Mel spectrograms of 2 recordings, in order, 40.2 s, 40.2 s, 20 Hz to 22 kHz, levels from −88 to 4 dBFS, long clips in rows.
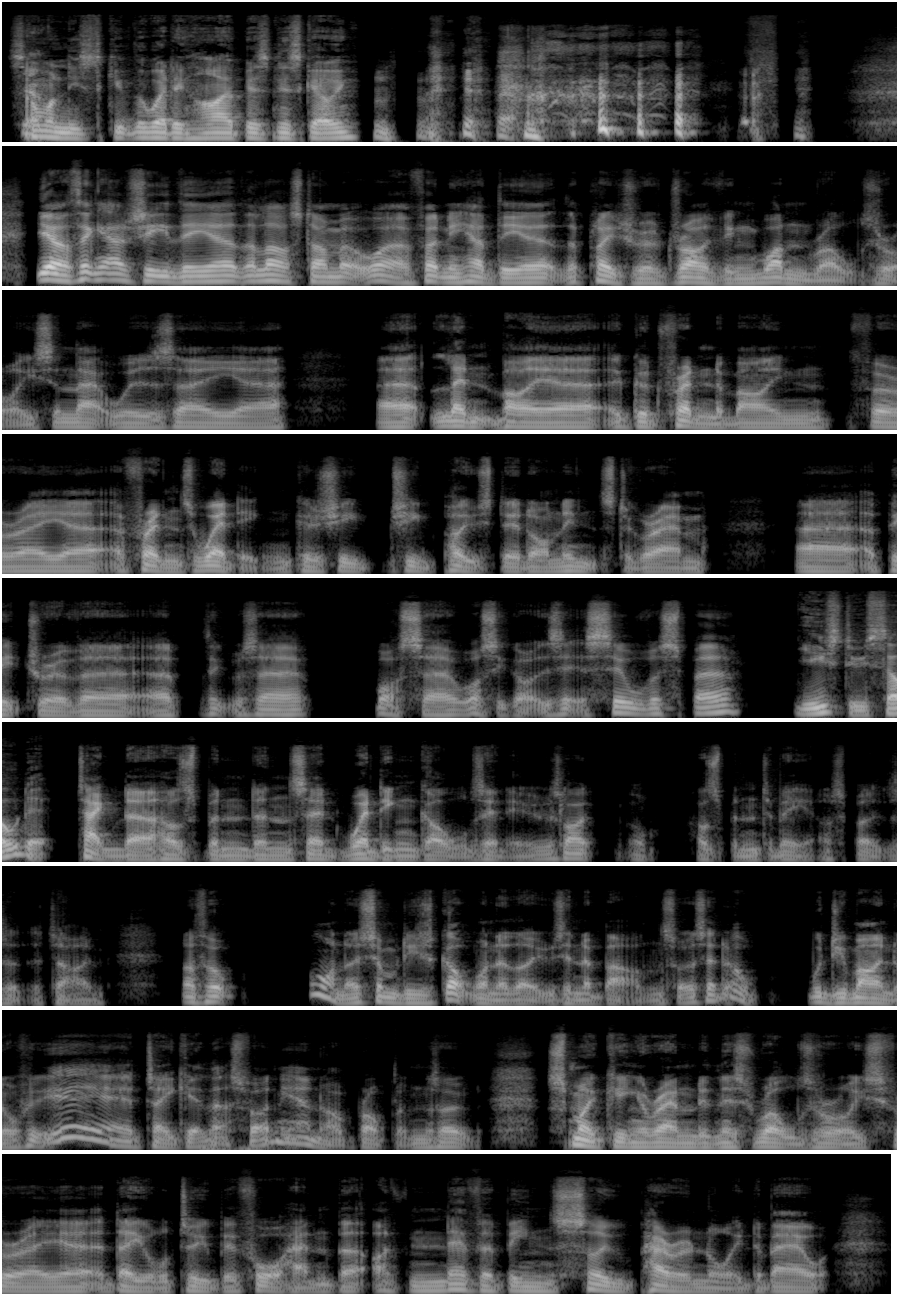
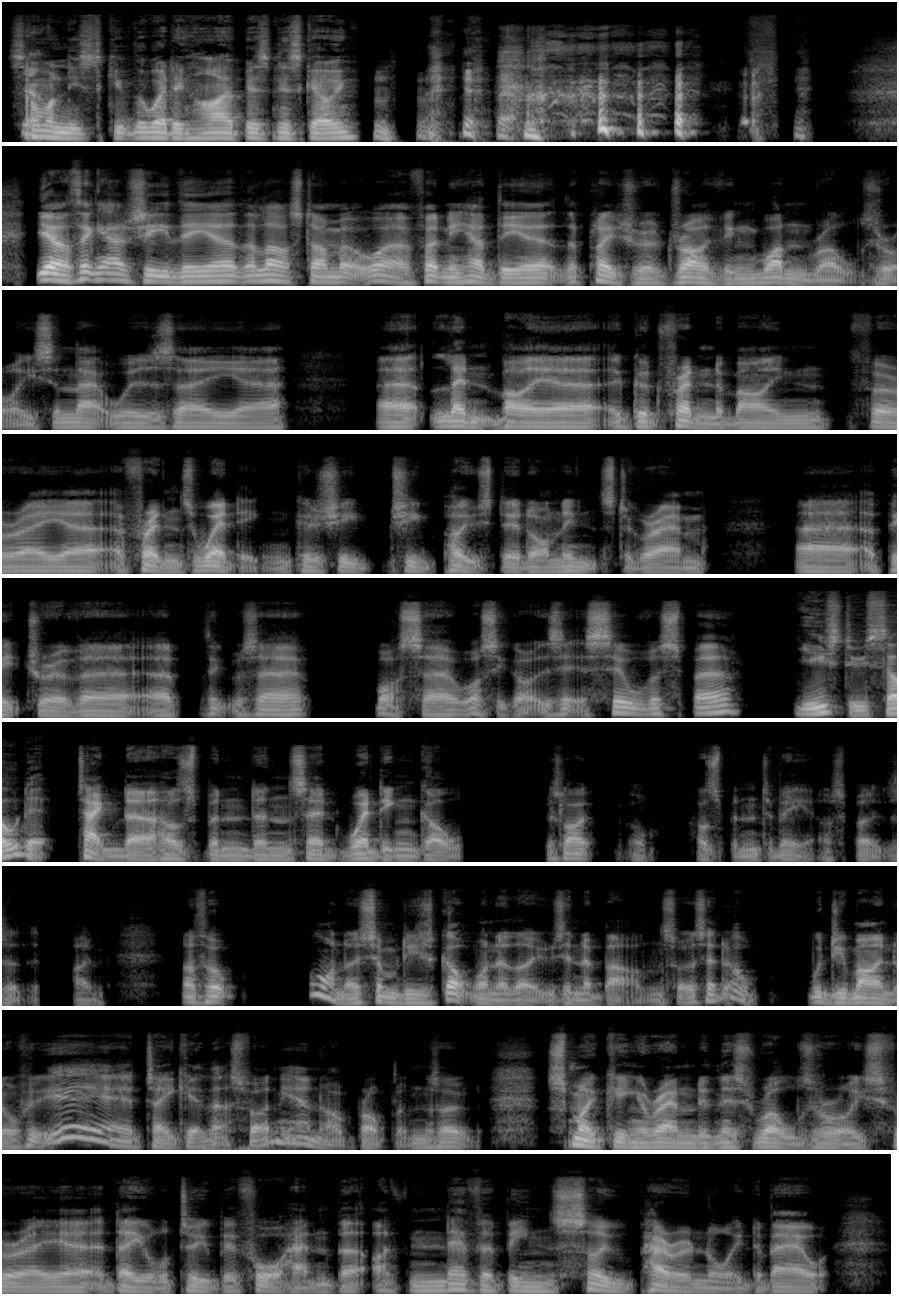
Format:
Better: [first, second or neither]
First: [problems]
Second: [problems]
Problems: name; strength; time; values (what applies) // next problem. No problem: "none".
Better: first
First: none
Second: audio cutting out; at 25 s and at 27 s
